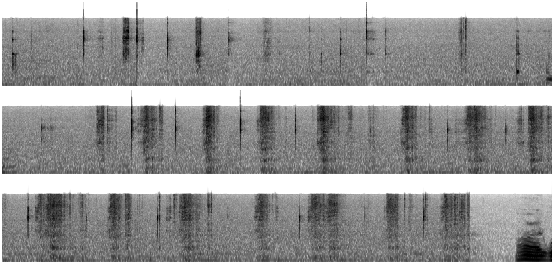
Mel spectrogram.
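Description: Ferro rod struck repeatedly with a scraper over birch-bark and old man's beard tinder: short rasping scrapes, a few scattered at first, then about one or two a second from about eight seconds in, cutting off suddenly near the end. The tinder has not yet caught.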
